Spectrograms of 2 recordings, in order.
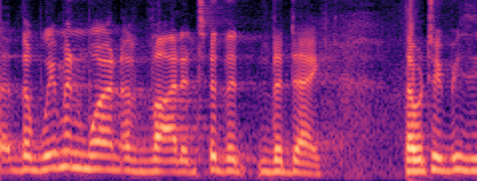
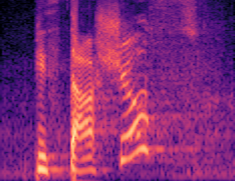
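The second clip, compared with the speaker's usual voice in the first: put-on cartoonish Italian voice. Saying a word for a joke in a Mario voice. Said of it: "That was my Mario impression".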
